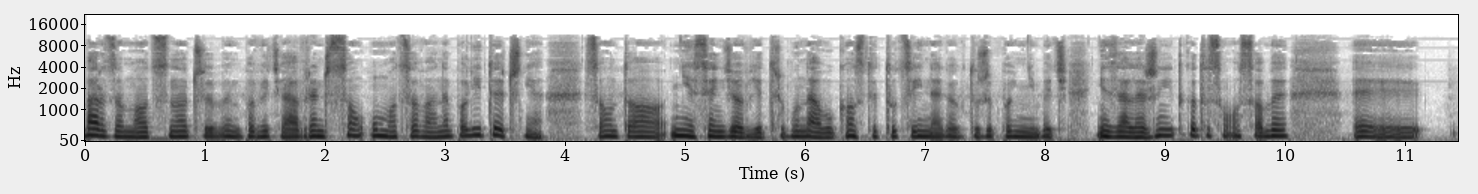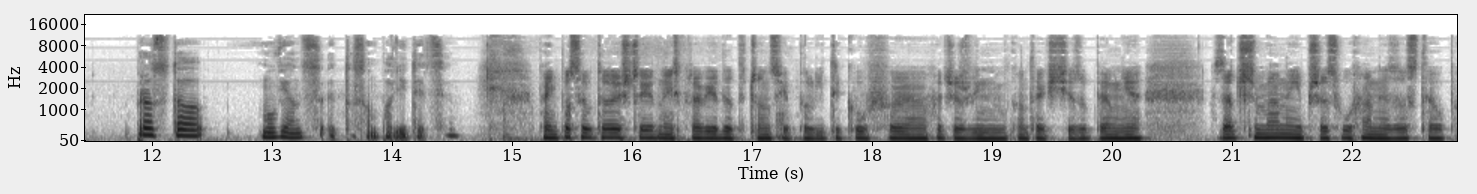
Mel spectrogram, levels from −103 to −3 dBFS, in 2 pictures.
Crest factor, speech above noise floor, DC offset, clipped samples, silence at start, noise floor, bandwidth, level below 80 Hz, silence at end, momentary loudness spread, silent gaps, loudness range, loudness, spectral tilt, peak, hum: 16 dB; 28 dB; under 0.1%; under 0.1%; 0 s; -49 dBFS; 11.5 kHz; -42 dBFS; 0.1 s; 10 LU; none; 3 LU; -22 LUFS; -6 dB/octave; -4 dBFS; none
